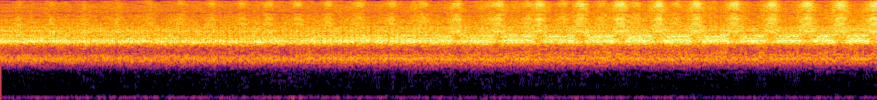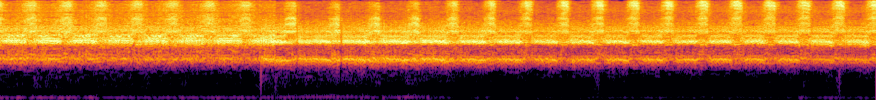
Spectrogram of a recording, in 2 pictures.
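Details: Cicadas droning in a high, hissing, steady buzz; after a few seconds the sound shifts into fast, regular rhythmic pulsing laid over the constant shrill tone.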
